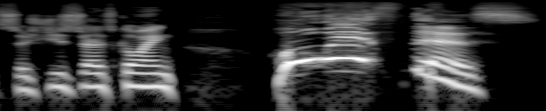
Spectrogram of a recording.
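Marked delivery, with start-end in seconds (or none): 1.4-2.7 very high, drawn-out mock drunken screech; drunk woman yelling. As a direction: imitate a drunk woman's piercing demand. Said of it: "a different type of drunk".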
